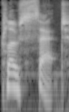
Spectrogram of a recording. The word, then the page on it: close-set: British English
